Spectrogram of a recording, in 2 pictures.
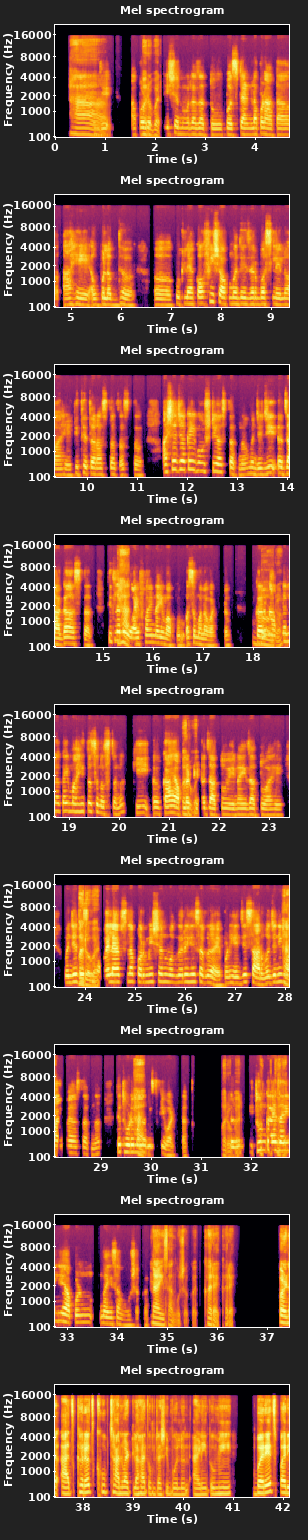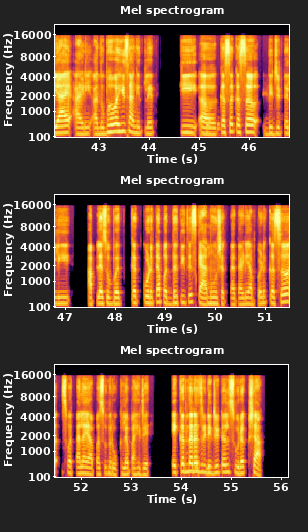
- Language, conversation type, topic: Marathi, podcast, डिजिटल सुरक्षा आणि गोपनीयतेबद्दल तुम्ही किती जागरूक आहात?
- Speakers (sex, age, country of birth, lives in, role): female, 30-34, India, India, host; female, 40-44, India, India, guest
- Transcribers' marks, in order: drawn out: "हां"; other background noise; in English: "रिस्की"; in English: "स्कॅम"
